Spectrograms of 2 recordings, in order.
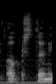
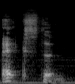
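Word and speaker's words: Euxton: Apparently Uxton is near Buckshaw.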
